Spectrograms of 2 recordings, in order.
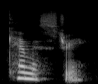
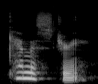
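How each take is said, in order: No difference in how they are said.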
